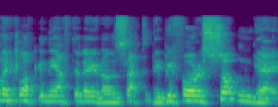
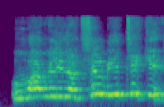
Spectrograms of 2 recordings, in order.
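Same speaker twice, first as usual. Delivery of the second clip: put-on Welsh accent in a very high-pitched voice; 11 semitones higher, 5 dB louder than usual. Retelling a welsh caller arguing with a ticket seller on the phone, welsh accent. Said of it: "it was as Welsh as ever".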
